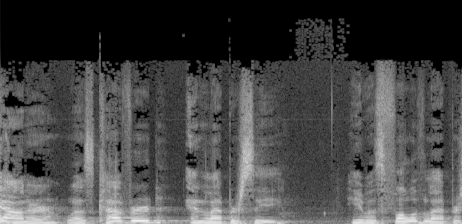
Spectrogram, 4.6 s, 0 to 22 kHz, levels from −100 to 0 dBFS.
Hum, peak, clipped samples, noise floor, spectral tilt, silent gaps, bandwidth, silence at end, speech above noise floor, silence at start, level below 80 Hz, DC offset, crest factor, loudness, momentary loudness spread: none; 0 dBFS; under 0.1%; -43 dBFS; -5.5 dB/octave; none; 16.5 kHz; 0 s; 29 dB; 0 s; -44 dBFS; under 0.1%; 14 dB; -15 LUFS; 8 LU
